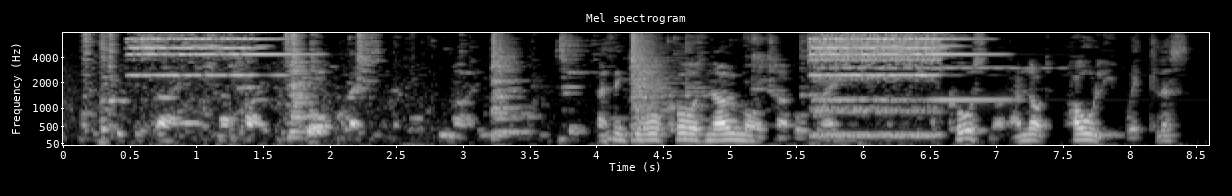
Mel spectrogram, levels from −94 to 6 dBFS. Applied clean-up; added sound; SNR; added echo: classical method Wiener filter.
